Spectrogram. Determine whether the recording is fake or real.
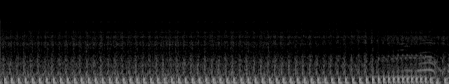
real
